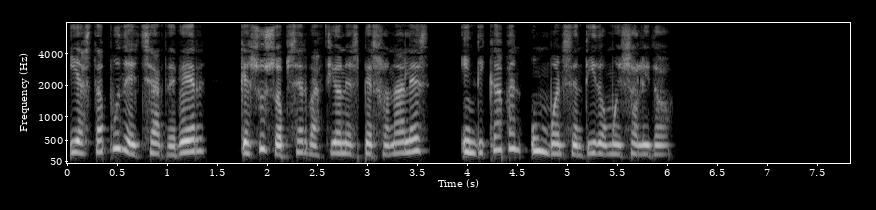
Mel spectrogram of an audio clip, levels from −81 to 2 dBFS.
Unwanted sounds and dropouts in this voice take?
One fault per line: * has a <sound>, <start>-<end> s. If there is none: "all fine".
all fine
